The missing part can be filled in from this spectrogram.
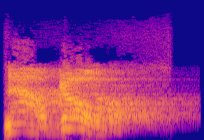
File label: narrator now go; cuphead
